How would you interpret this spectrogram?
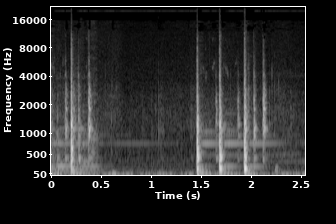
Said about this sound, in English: What the hell is that sound? What comes around? Now knocking at your door.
